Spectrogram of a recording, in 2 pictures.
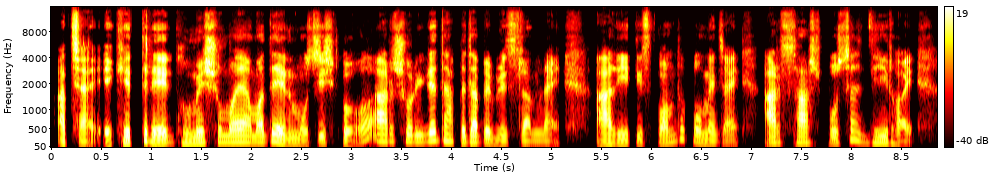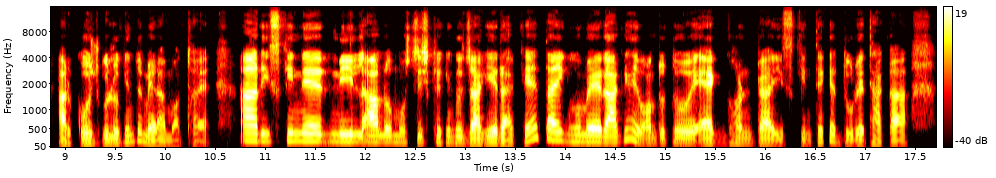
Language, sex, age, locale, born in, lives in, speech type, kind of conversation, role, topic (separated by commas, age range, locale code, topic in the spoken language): Bengali, male, 30-34, bn-BD, Bangladesh, Bangladesh, read, expert-assistant, expert, ঘুমের সময়ে শরীর ঠিক কীভাবে বিশ্রাম পায়, আর ভালো ঘুমের জন্য দৈনন্দিন অভ্যাসে কী কী বদল আনা যেতে পারে?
